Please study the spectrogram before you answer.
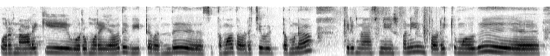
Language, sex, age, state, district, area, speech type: Tamil, female, 30-45, Tamil Nadu, Salem, rural, spontaneous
